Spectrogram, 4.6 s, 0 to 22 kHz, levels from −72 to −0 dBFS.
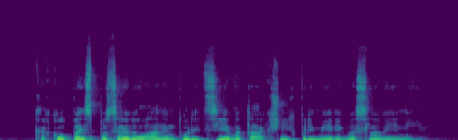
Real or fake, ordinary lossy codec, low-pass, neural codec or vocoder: real; none; 19.8 kHz; none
